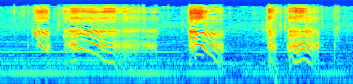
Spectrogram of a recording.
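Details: French Bulldog giving several drawn-out whining cries, each sliding downward from a high, strained pitch to a lower moan, in short bursts separated by quiet pauses, with a faint steady hum underneath.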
